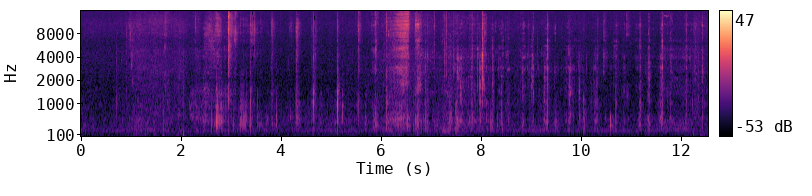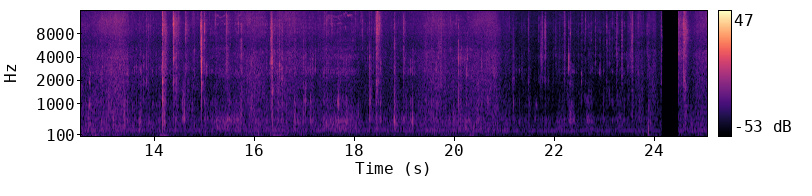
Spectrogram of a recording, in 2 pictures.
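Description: Close-up chewing and biting of boiled black tiger shrimp, many small wet clicks and crunches. Near the end the chewing thins out to sparse crackles as a shrimp shell is pulled off by hand.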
